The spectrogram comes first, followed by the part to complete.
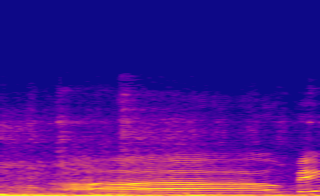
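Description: Loud, long drawn-out "Moooo" cheer for Mookie Betts, held for about a second and a half and rising slightly in pitch. A short rising call follows near the end.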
